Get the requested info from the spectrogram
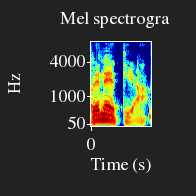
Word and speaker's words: Venetia: Venicia, ¿Como Venisha del Toro, pero Venetia? – Eh, no, se escribe como Venecia, pero con T. – Ah, Venetia. Ya, Venetia.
